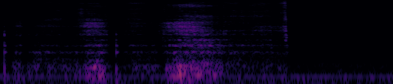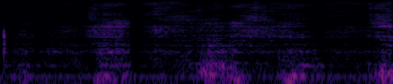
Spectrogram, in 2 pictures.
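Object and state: Chalk writing on a chalkboard.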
